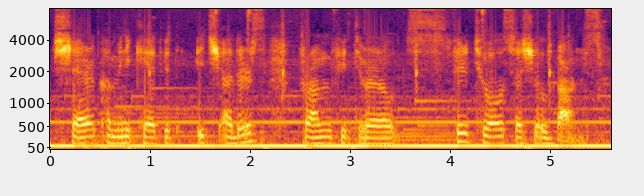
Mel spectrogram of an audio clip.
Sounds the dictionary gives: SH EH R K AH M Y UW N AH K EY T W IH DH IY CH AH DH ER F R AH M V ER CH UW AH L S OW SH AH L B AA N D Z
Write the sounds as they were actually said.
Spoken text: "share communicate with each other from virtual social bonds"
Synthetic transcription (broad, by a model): SH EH R K AH M Y UW N AH K EY T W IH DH IY CH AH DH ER F R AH M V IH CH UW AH L S OW SH AH L B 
